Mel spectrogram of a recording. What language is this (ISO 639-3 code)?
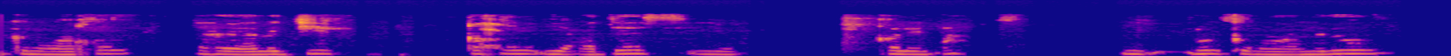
som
